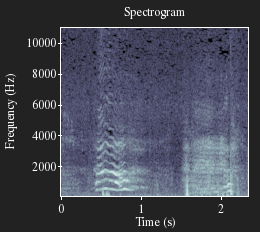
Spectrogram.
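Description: A single high-pitched, wavering vocal call lasting about half a second, starting about half a second in, followed near the end by a short breathy rush of noise.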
